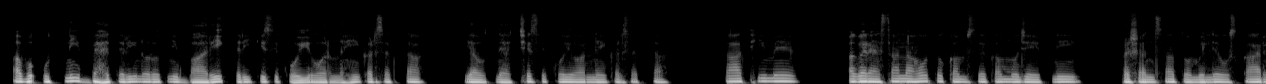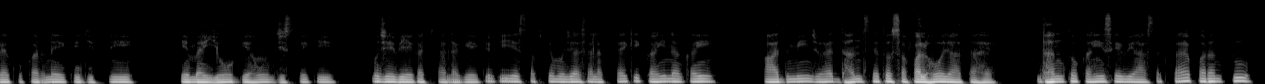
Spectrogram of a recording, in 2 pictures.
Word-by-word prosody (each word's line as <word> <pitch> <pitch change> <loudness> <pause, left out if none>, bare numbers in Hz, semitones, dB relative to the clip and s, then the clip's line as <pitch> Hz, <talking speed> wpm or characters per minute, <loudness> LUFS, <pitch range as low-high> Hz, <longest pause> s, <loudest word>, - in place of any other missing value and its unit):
अब 130 -1 +5
उतनी 145 +4 +2
बेहतरीन 115 +2 +2
और 120 -1 +1
उतनी 115 +1 -1
बारीक 105 +4 +2
तरीके 115 -1 -1
से 115 +1 -5
कोई 95 -2 +1
और 105 0 +2
नहीं 95 +2 -1
कर 115 0 -1
सकता। 110 +1 -2 0.4
या 115 -1 +4
उतने 105 0 -1
अच्छे-से 115 +4 -3
कोई 115 -2 0
और 110 0 +1
नहीं 110 0 0
कर 105 +1 -5
सकता। 115 +3 -6 0.4
साथ 135 0 -1
ही 145 - -2
में 145 -1 +1 0.5
अगर 130 +1 +5
ऐसा 125 +2 +2
ना 135 -1 +2
हो 130 +3 +3
तो 135 - -4
कम 120 -2 0
से 120 +3 -3
कम 120 +1 -3
मुझे 115 -1 +1
इतनी 120 +2 -2 0.4
प्रशंसा 110 0 +1
तो 115 -1 -2
मिले 110 +2 +1
उस 110 -2 -1
कार्य 115 -3 +1
को 110 +2 -12
करने 110 +1 0
की 110 0 -4
जितनी 110 +2 -2
कि 110 +2 -5
मैं 110 0 +4
योग्य 105 +1 +1
हूँ, 110 +2 0
जिससे 105 +2 -6
कि 105 0 -4 0.4
मुझे 125 -2 +3
भी 115 0 +3
एक 110 - -3
अच्छा 110 0 -3
लगे। 110 0 -2
क्योंकि 135 +5 -7
ये 130 -1 +1
सबसे 125 +2 -8
मुझे 120 -1 +1
ऐसा 120 +1 -3
लगता 115 +2 -5
है 130 - -1
कि 145 +2 -6
कहीं 125 0 +1
न 130 -1 0
कहीं 130 +1 0 0.6
आदमी 125 +3 +1
जो 120 -1 -1
है 125 +1 +1
धन 110 +3 +2
से 125 +1 -2
तो 130 - +1
सफल 115 -1 +4
हो 120 +4 +6
जाता 110 -2 +3
है। 95 0 0 0.4
धन 115 +2 +5
तो 135 - +2
कहीं 125 0 +2
से 125 +1 -1
भी 120 0 +2
आ 115 -1 +2
सकता 130 +4 -6
है, 150 - +4
परंतु 140 +1 +1
115 Hz, 200 wpm, -22 LUFS, 110-125 Hz, 0.6 s, हो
